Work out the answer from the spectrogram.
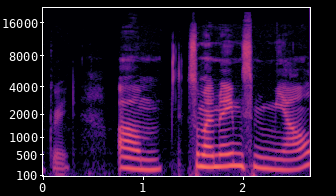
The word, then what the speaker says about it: Miao: you okay so why we're changing we have meow it's you know it's spelled Min but it's pronounced meow so it's me meow it's it's hard for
